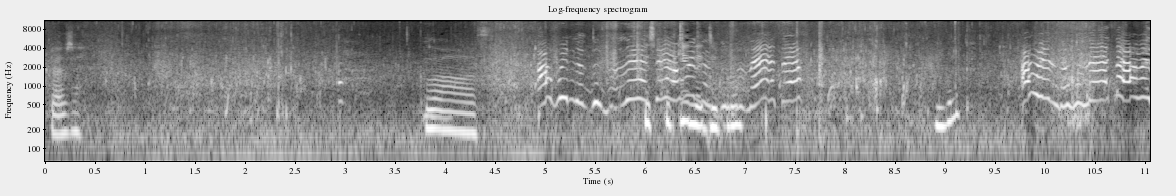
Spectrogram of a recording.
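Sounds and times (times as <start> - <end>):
small waves lapping on sand: 0.0 - 11.0
water splashing: 0.0 - 11.0
child calling out: 9.8 - 11.0.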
